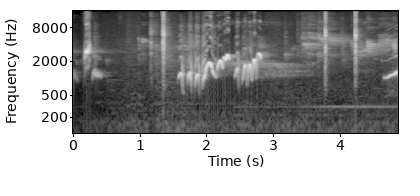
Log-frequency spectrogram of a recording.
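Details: White-rumped shama song used as filler material to prompt other shamas: a brief chip, then a rising string of quick looping whistled notes, followed by quiet gaps broken by sharp clicks.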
